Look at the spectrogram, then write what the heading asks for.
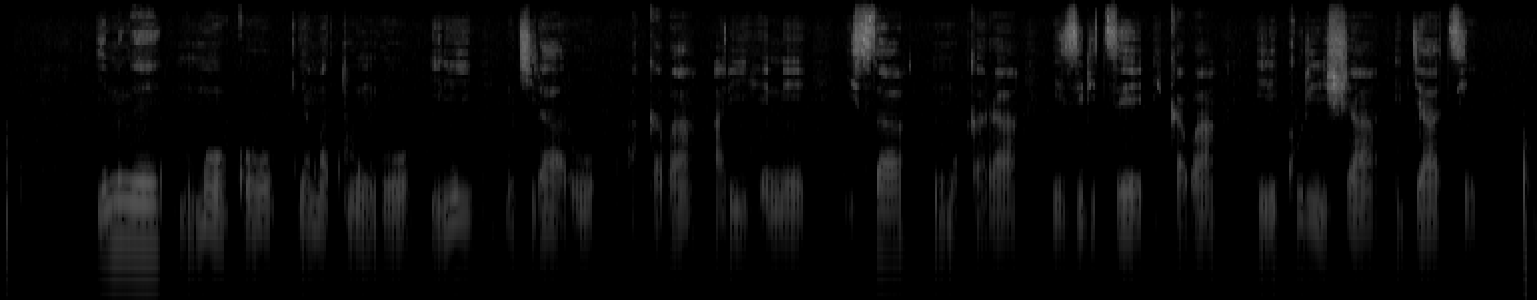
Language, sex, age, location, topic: Kinyarwanda, male, 18-24, Kigali, agriculture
